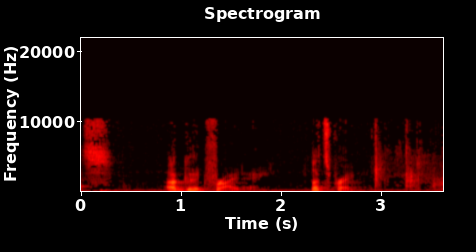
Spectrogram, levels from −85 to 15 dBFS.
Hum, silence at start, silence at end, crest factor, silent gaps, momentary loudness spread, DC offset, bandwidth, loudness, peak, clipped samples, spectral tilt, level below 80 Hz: 60 Hz at -65 dBFS; 0 s; 0 s; 26 dB; none; 24 LU; under 0.1%; 10.5 kHz; -43 LUFS; -18 dBFS; under 0.1%; -3.5 dB/octave; -64 dBFS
